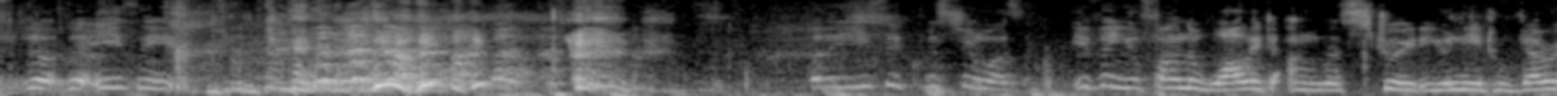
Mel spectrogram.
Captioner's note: laughter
